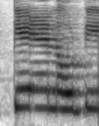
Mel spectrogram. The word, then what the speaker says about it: knot: KNOT knot इसको पढ़ते हैं, K साइलेंट रहता है और ये गांठ को अंग्रेजी में knot कहते हैं।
